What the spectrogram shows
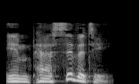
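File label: "impassivity", British English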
